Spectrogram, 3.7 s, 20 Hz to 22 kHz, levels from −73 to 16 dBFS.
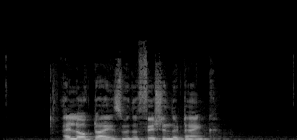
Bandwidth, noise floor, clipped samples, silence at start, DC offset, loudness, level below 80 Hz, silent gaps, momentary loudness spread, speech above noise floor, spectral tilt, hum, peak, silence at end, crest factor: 15 kHz; -63 dBFS; under 0.1%; 0.8 s; under 0.1%; -18 LUFS; -62 dBFS; none; 9 LU; 44 dB; -4 dB/octave; none; -4 dBFS; 1.05 s; 18 dB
